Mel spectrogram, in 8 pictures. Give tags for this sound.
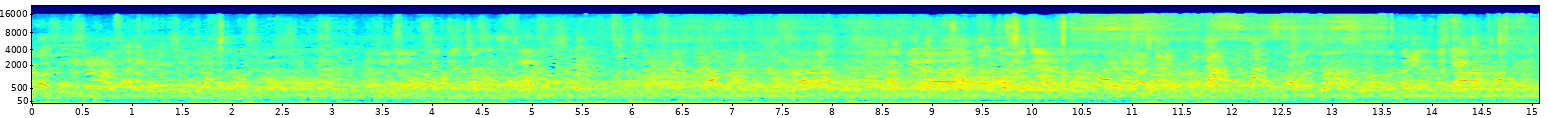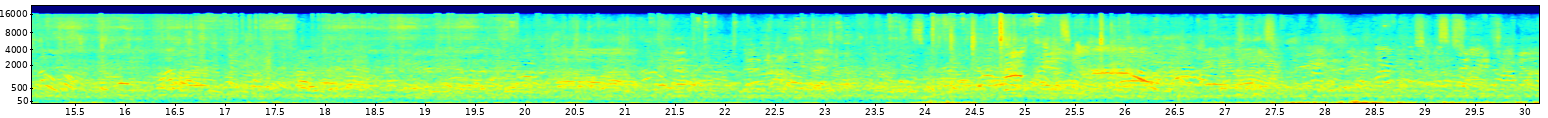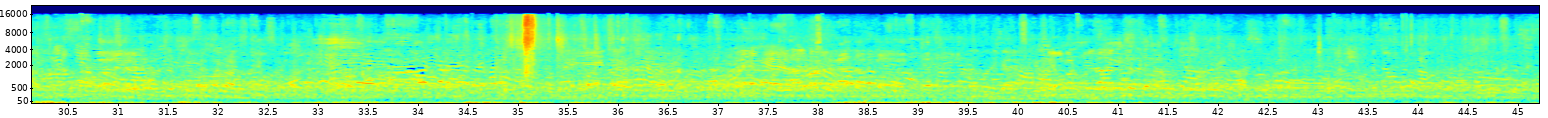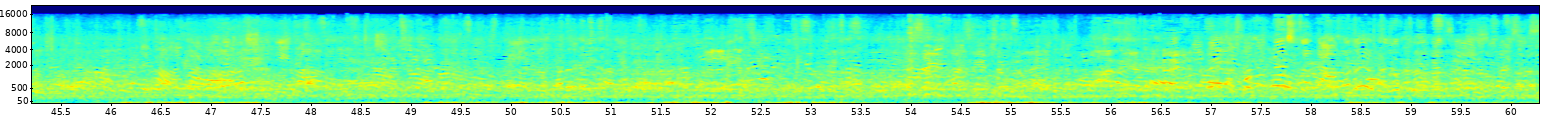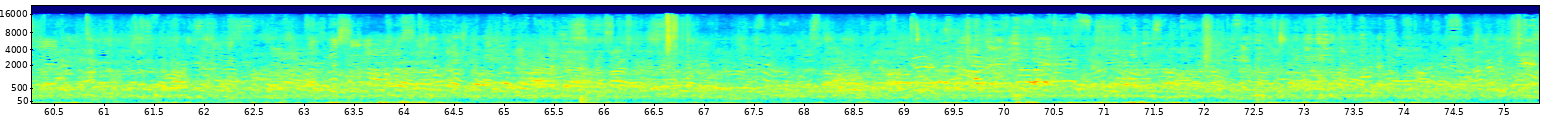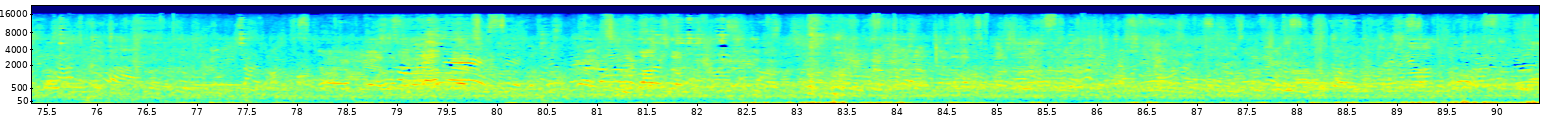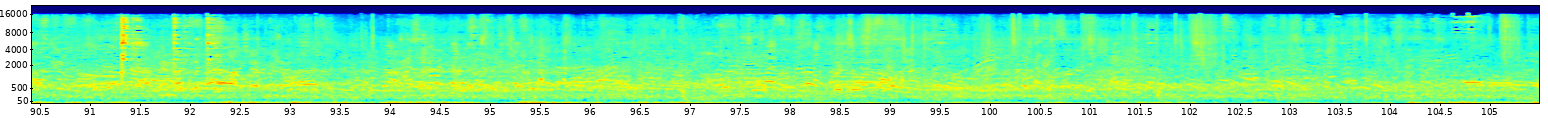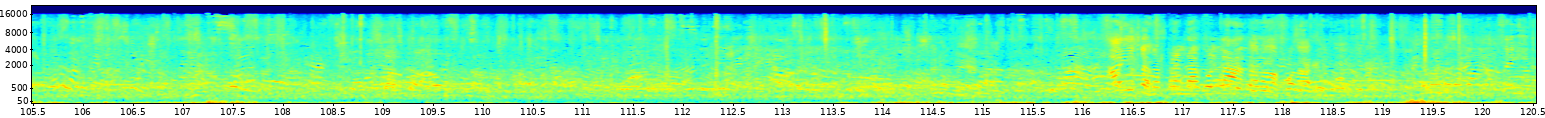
allumiere italy concert tolfa people

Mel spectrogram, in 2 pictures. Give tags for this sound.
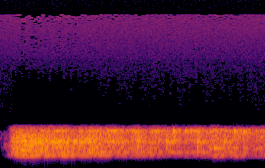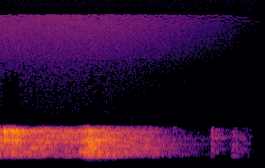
abstract contemporary-music marble rumble

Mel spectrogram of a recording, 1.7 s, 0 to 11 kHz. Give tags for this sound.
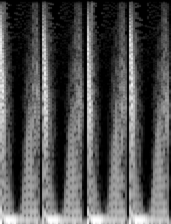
140bpm trance techno bass kick drum base dance

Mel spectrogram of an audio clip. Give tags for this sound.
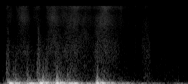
Japan japanese sit sitting tatami

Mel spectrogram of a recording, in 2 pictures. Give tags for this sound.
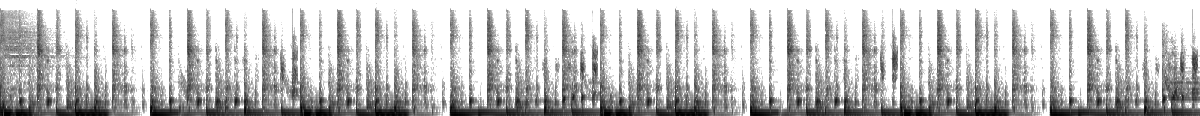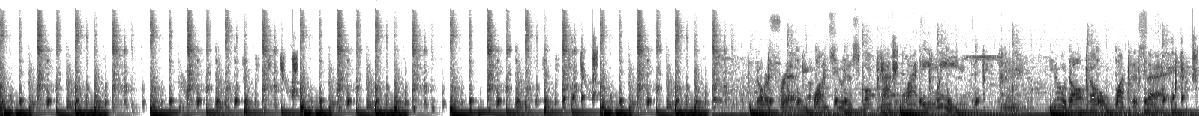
Beats Loops Mixes Samples Weed

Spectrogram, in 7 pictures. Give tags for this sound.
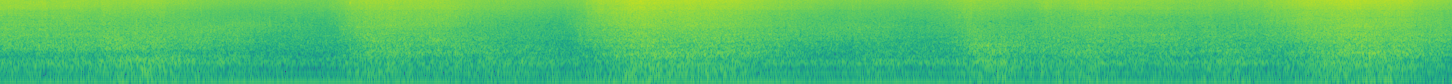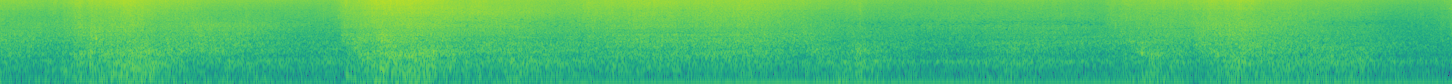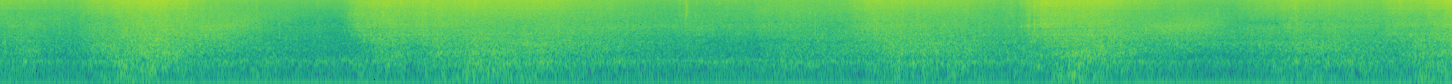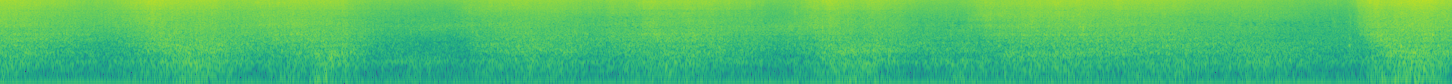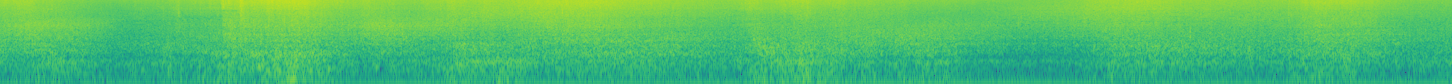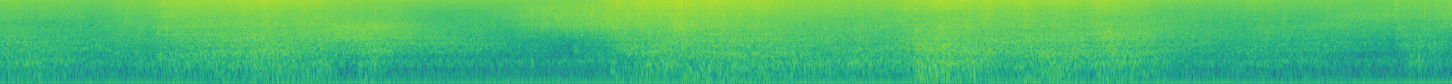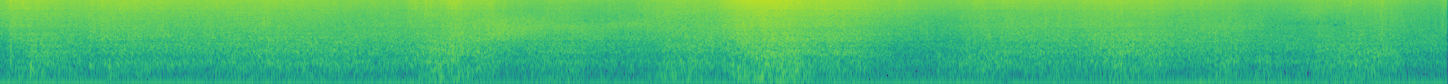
shore wave ocean sea sea-shore waves breaking-waves surf beech coast seaside seashore lapping beach

